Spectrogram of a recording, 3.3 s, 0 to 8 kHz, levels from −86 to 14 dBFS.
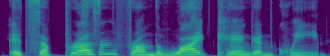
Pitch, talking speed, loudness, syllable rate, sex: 235 Hz, 165 wpm, -17 LUFS, 3.7 syllables/s, female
